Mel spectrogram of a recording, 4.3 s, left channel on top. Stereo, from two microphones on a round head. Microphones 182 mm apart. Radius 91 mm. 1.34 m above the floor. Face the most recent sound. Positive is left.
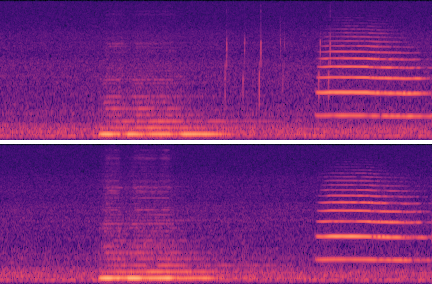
turn(degrees=5)  # may be behind; listen again after turning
